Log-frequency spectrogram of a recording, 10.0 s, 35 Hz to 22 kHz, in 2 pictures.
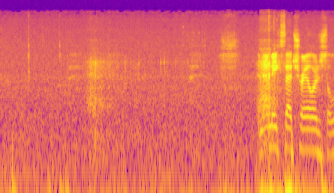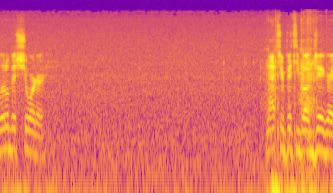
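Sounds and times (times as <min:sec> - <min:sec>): quiet outdoor background: 0:00.0 - 0:10.0
short breath: 0:02.8 - 0:03.7.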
